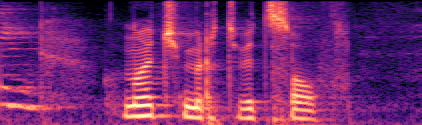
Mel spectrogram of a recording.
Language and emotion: Russian, neutral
